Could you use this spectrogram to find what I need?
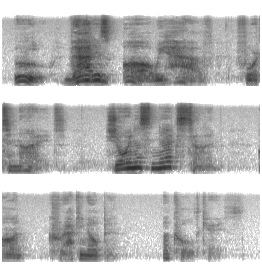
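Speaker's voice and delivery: slow, swooping true-crime narrator style, each word stretched. Signing off a true-crime episode in a Keith Morrison impression. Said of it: "in my best Keith Morrison impression".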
